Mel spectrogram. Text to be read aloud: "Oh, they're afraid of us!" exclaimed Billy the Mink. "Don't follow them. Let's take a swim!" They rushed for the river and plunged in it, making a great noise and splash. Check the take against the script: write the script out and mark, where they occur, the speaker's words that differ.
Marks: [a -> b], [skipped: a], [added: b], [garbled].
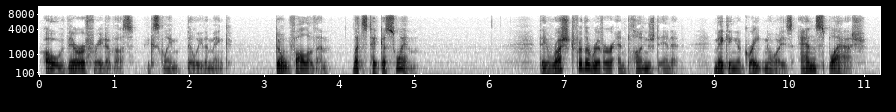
"Oh, they're afraid of us!" exclaimed Billy the Mink. "Don't follow them. Let's take a swim!" They rushed for the river and plunged in it, making a great noise and splash.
